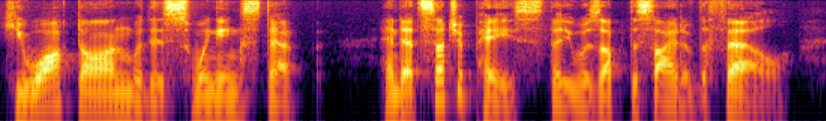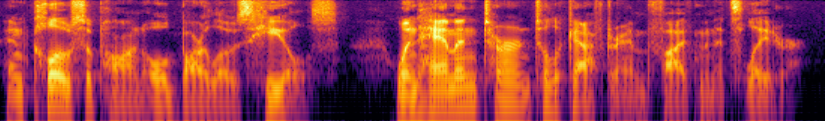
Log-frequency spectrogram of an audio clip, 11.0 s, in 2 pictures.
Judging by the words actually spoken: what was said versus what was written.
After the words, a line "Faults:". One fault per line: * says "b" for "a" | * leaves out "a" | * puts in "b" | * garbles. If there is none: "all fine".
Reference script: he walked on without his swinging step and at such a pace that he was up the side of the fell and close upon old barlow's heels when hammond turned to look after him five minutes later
he walked on with his swinging step and at such a pace that he was up the side of the fell and close upon old barlow's heels when hammond turned to look after him five minutes later
Faults:
* says "with" for "without"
